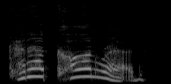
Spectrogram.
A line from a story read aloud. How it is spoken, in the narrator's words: The echo of his scream bounced around the otherwise empty stage of stone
